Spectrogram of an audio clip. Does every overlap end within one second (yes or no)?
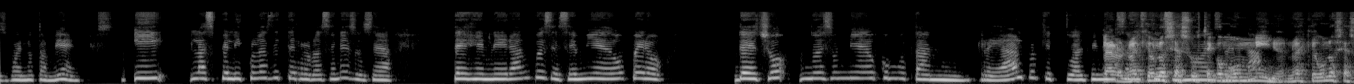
no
